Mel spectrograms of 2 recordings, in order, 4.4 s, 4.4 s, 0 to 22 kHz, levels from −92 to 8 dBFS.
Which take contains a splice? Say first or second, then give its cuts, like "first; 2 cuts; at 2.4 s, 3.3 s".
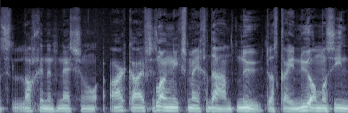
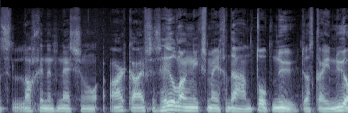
first; 2 cuts; at 2.0 s, 2.9 s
